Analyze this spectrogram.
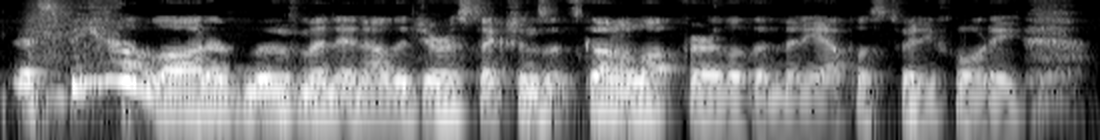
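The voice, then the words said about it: Speaks with a foreign accent. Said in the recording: “Did you say sexplexes, or is that your accent? ... I have problems with some of these words with my accent.”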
